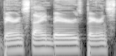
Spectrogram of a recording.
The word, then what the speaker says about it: Berenstain: But I pronounce it Berenstein. Yeah, not Stein. Yeah. I heard Berenstain Bears, but everybody remembers it being Stein, and it's not. It's Stain, Stain, and everybody is like,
